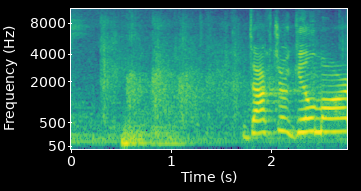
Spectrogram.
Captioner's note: small applause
